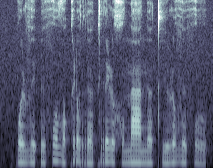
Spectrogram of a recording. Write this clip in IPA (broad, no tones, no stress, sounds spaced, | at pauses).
p o ɭ v e ʔ ʏ f o ð ɔ k ə ɽ ʊ r œ k r e ɭ ʊ x o n̪ a n œ t̪ʰ y ɭ o v ø f ʊ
